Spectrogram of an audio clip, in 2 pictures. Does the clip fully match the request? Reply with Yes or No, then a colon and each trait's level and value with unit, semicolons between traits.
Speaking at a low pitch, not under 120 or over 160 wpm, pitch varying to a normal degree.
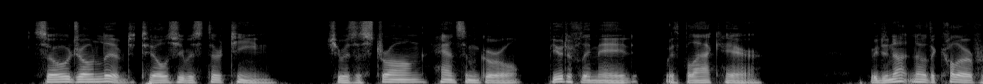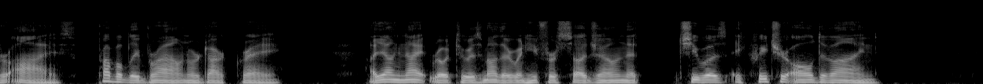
Yes: very low, 95 Hz; average, 155 wpm; average, 3.9 semitones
